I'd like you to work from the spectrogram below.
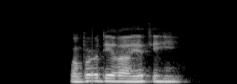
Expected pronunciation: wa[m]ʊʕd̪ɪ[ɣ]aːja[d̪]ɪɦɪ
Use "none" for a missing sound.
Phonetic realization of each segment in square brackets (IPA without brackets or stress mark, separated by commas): b, ɣ, t̪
